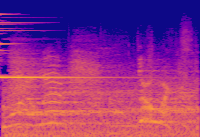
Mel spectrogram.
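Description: A single bright bell ding that starts suddenly and rings on one high tone, fading away after about a second and a half: the sound effect marking a sin added to the on-screen sin counter.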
